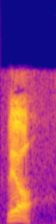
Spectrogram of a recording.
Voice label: Man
